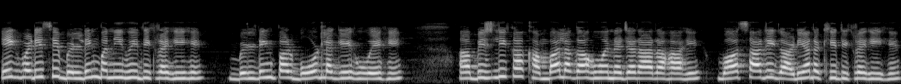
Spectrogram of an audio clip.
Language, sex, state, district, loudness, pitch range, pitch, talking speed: Hindi, female, Uttar Pradesh, Etah, -13 LUFS, 275-310 Hz, 290 Hz, 215 wpm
